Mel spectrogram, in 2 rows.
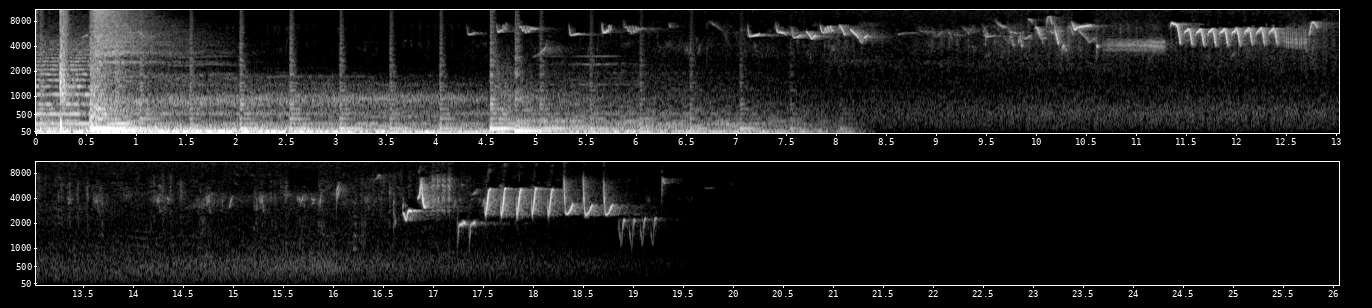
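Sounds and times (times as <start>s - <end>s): music: 0.0s - 8.1s
songbirds chirping and singing: 3.1s - 19.9s
bird trill: 3.6s - 8.4s, 9.0s - 19.6s.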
